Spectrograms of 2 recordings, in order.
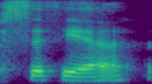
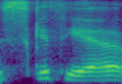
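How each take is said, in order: First: It begins with a soft S sound. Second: It begins with a hard K sound. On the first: "as some people pronounce it" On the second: "I always pronounce it with a hard C"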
